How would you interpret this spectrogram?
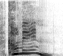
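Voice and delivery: put-on high, eager call of a young girl; excited young girl crying come in. A narrator's reading. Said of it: "the younger of them cried".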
